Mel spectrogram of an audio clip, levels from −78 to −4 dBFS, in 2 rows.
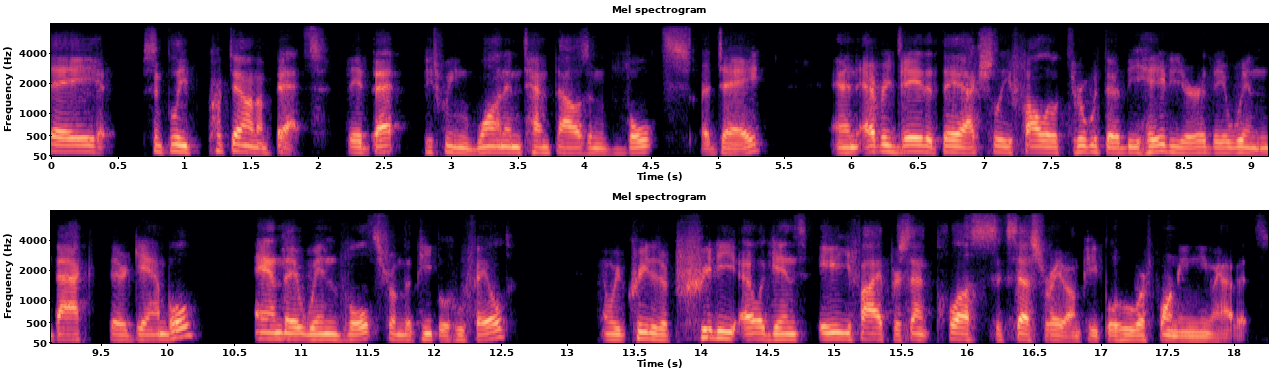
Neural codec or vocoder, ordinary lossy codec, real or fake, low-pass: codec, 16 kHz, 0.8 kbps, ZipCodec; AAC, 32 kbps; fake; 7.2 kHz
